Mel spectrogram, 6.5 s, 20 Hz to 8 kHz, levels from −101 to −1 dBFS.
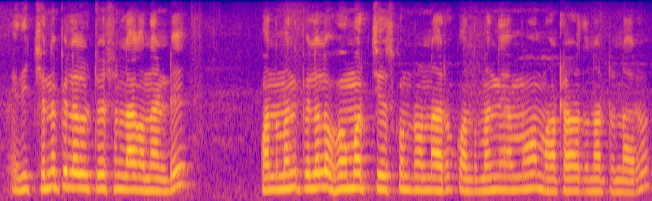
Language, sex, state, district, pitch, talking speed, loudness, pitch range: Telugu, male, Andhra Pradesh, Krishna, 200 Hz, 140 wpm, -17 LUFS, 185-215 Hz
